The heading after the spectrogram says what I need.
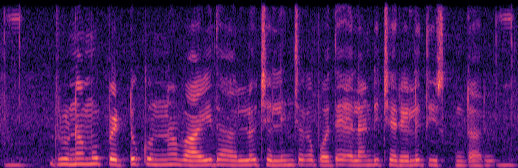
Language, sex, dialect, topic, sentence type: Telugu, female, Central/Coastal, banking, question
